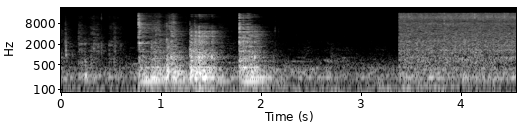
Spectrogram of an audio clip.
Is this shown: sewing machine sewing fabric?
no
